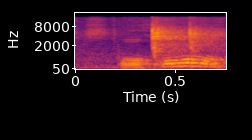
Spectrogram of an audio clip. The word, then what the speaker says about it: 모호: 그러면 컨덕턴스는 반대로 돼 있기 때문에 이렇게 읽으라고 말했어. 예? 그러면 이때 여기에 단위는 뭐가 된다? 뭐라고 읽어야 한다? 모호 그래야 돼. 모호.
